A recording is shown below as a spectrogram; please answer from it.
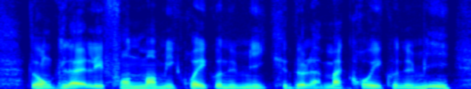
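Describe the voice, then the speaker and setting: A man speaks at a moderate pace. The recording is very clean with a silent background and a dry, close sound with no echo. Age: 70s. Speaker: economics professor. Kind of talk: interview. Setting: studio.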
